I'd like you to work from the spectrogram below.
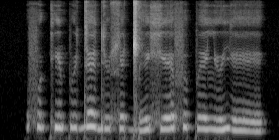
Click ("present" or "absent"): present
